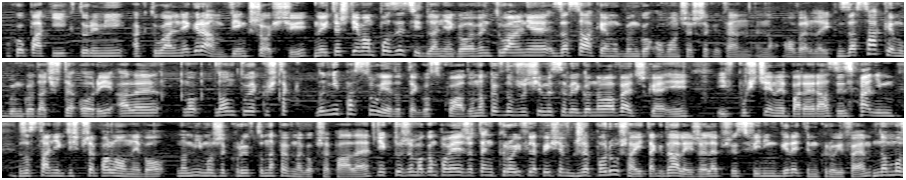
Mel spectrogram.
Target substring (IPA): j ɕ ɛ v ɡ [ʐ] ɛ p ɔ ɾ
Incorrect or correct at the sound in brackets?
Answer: correct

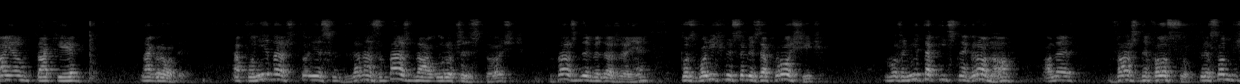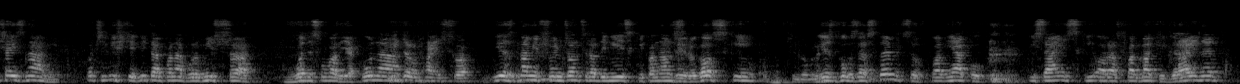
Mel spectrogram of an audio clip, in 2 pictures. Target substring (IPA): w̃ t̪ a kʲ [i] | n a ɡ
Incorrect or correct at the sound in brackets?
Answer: incorrect: ɛ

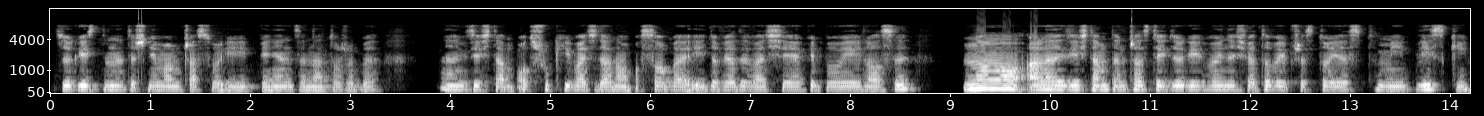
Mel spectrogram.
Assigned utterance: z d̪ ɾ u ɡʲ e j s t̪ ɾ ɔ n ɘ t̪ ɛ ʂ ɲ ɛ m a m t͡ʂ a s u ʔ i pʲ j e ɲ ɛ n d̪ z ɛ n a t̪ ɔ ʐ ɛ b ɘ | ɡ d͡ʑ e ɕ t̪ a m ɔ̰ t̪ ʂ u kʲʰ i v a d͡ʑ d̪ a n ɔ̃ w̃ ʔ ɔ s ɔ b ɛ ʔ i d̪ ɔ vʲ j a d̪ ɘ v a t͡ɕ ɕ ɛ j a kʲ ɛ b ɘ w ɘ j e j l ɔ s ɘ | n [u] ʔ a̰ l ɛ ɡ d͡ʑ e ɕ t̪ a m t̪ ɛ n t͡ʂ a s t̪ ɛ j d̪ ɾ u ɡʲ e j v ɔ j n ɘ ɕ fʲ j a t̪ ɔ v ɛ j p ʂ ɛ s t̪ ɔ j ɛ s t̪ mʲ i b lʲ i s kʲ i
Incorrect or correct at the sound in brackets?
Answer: incorrect: ɔ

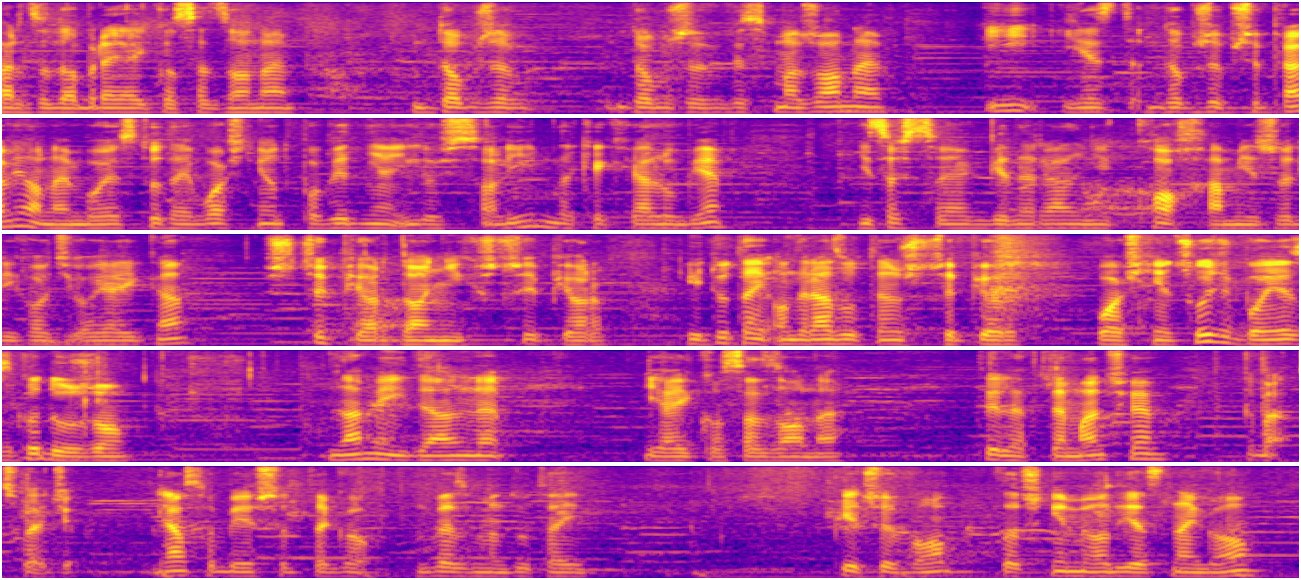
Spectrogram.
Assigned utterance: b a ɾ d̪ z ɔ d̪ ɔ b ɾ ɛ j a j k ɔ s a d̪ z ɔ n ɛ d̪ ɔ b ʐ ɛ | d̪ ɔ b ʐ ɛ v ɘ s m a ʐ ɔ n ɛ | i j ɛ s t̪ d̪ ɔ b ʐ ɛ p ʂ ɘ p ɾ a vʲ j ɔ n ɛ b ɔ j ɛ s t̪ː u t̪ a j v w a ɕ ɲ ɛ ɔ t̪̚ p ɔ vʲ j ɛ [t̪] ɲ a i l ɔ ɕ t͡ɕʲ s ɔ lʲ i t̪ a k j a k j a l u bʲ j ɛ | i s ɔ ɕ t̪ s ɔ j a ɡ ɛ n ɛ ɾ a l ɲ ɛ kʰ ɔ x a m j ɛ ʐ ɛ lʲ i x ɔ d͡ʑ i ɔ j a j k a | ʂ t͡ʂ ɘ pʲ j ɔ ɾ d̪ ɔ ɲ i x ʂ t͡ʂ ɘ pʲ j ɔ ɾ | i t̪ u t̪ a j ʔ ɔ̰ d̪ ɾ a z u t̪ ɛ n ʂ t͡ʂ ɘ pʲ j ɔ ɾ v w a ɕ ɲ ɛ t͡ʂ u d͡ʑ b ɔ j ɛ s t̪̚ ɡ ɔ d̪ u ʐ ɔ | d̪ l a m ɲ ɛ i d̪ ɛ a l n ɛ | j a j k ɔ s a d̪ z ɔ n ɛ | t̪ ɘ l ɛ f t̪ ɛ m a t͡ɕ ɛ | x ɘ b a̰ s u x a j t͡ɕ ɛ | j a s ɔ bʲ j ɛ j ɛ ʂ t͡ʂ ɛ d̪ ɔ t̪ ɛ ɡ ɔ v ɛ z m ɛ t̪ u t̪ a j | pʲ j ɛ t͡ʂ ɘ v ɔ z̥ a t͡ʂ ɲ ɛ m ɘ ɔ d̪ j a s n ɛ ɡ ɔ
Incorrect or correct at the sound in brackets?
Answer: incorrect: d̪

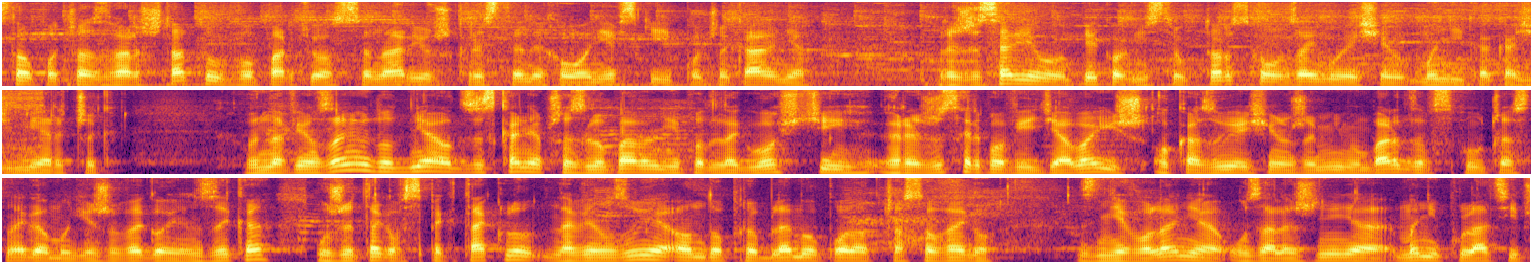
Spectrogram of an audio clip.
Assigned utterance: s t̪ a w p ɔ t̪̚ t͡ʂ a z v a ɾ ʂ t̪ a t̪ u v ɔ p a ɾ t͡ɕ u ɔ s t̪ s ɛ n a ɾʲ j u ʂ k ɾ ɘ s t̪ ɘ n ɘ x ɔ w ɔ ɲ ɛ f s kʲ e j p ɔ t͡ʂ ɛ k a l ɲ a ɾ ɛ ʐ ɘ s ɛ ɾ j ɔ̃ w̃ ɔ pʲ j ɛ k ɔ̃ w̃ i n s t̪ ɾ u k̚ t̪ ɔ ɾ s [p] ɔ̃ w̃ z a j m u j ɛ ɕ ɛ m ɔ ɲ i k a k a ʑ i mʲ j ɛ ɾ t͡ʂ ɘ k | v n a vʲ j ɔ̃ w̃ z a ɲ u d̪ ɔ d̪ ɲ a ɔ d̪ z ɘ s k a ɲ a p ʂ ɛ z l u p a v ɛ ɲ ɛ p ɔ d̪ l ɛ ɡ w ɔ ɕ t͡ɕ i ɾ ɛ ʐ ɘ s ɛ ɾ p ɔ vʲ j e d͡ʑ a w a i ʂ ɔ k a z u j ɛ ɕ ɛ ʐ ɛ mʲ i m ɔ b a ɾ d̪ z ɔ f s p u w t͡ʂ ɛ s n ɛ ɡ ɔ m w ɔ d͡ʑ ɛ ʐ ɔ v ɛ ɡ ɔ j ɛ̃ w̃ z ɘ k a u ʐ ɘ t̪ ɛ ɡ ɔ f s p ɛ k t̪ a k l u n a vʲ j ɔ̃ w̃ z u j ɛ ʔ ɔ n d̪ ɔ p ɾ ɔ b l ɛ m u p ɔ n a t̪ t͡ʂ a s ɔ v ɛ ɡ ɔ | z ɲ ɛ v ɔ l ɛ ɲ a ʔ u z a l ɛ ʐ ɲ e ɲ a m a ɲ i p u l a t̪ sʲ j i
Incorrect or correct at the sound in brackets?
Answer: incorrect: k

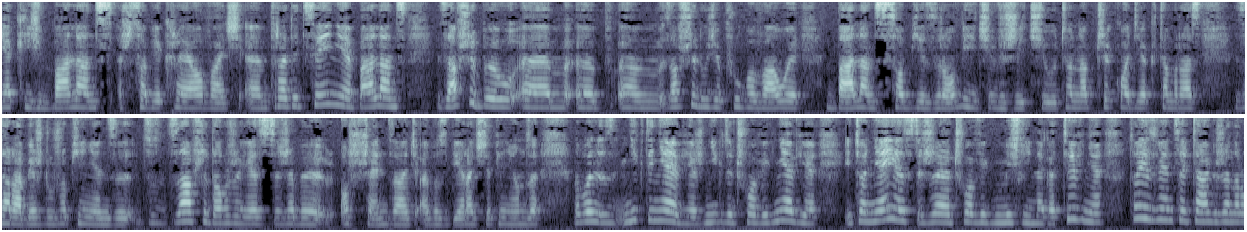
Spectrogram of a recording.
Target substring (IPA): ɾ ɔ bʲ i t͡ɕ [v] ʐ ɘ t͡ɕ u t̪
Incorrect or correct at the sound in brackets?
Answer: correct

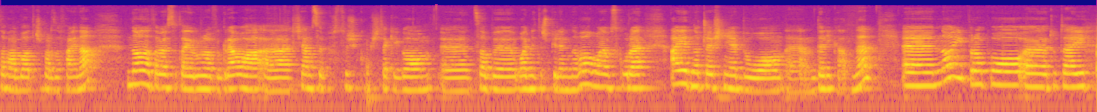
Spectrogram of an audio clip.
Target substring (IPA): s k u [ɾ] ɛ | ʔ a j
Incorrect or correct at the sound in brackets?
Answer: correct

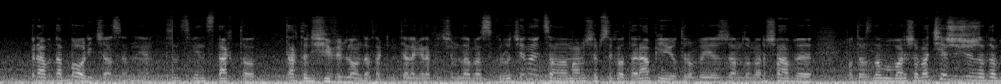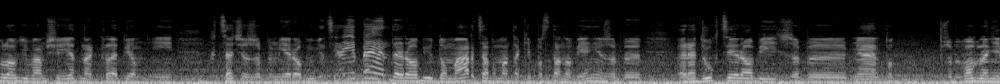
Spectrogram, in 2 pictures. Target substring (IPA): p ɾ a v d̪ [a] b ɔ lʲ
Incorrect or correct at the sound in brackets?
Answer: correct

